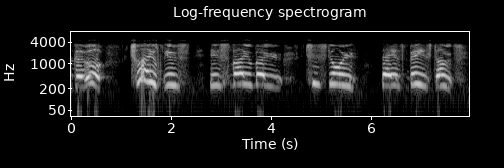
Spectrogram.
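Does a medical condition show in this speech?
Yes: cerebral palsy.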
